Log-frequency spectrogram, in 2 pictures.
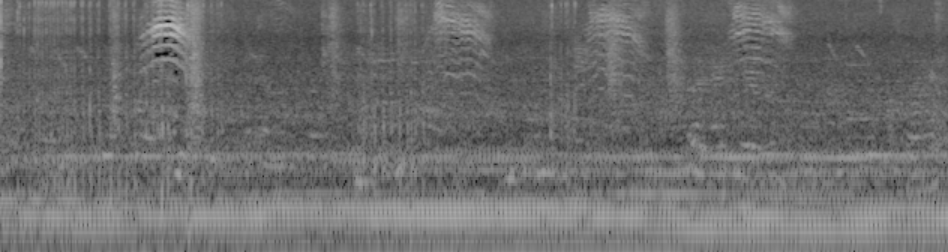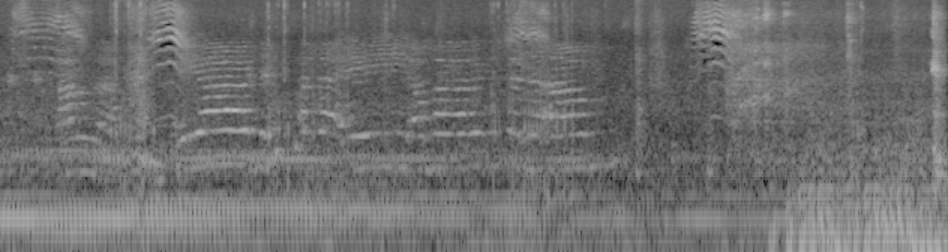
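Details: As mother cat Como carries her newborn kitten to the nest, high thin mews sound again and again, some rising and falling and some clipped short, over a steady low hum, with faint human voices in the background.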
